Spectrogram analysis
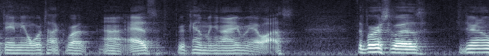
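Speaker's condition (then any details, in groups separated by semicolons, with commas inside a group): ALS; voice and hands affected; voice impacted, reduced fluency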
